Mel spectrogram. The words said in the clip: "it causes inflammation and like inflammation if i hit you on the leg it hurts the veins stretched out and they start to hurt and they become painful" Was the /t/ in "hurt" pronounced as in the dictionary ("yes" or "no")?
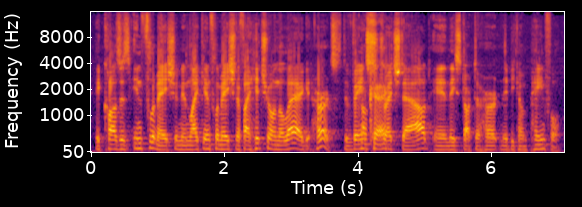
yes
